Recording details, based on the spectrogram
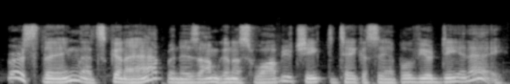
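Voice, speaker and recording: A man performing scripted dramatic dialogue from a visual novel in a measured, serious manner. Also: medium pitch, lively intonation, no echo, dull audio. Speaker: gaming channel creator voicing every character. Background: game music.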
